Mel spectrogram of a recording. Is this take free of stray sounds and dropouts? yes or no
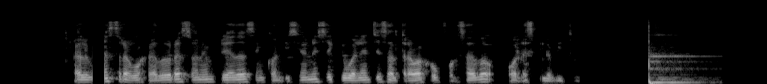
no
